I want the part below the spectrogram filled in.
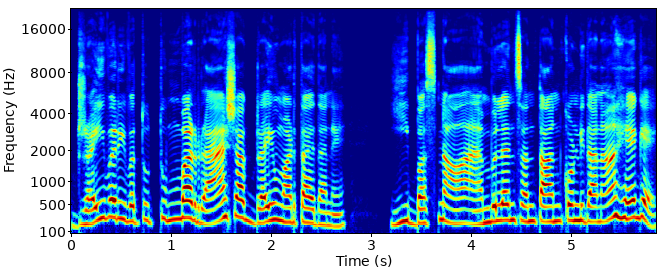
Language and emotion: Kannada, angry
